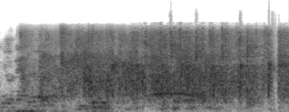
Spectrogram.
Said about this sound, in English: how about a round of applause for the people that put this together?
